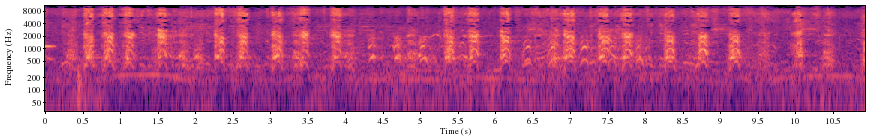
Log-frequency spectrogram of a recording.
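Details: Barking dogs at the Kohat dog market, Pakistan, featuring Pakistani bully dogs and German shepherds: loud sharp barks repeated in quick bursts, roughly two per second, with several dogs overlapping and people talking beneath.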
